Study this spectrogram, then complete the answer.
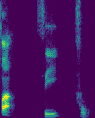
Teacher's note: Alfafa, fa fa fa. Bibir bawah ketemu gigi seri atas fa, fi, fu. Termasuk huruf bibir.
